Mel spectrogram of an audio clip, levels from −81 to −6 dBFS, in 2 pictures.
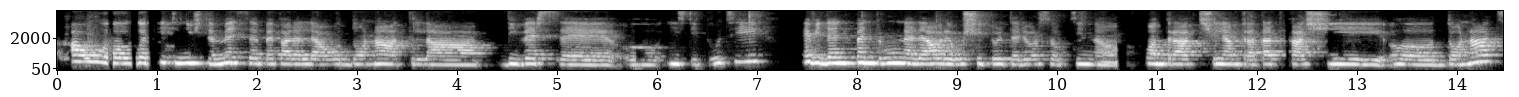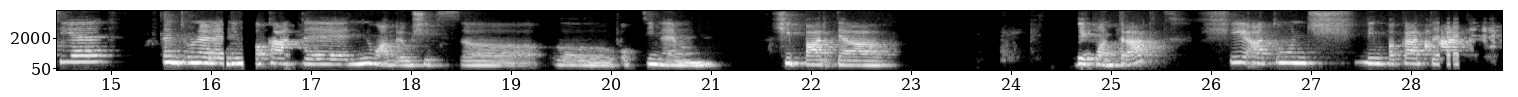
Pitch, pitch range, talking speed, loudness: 220 Hz, 200-250 Hz, 90 wpm, -16 LUFS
